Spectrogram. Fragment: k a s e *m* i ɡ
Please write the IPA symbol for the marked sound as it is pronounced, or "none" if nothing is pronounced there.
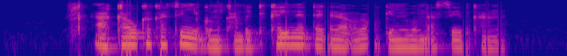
ɲ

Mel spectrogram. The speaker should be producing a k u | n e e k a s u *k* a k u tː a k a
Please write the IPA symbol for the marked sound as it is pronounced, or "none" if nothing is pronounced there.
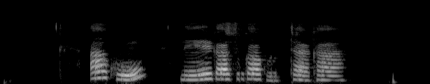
k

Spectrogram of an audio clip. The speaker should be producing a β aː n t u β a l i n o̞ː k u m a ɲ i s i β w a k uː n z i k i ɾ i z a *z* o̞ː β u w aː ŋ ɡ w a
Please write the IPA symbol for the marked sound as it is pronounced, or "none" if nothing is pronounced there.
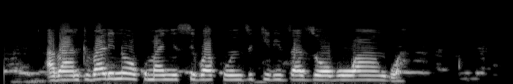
z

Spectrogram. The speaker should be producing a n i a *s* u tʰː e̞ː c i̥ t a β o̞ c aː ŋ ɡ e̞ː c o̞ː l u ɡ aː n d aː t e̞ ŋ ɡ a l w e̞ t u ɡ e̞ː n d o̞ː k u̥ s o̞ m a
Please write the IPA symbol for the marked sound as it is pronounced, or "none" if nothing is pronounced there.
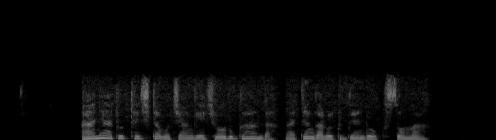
t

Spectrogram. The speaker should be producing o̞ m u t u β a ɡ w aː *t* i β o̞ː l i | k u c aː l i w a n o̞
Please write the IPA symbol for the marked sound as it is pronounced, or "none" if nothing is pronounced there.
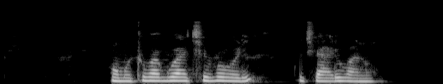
c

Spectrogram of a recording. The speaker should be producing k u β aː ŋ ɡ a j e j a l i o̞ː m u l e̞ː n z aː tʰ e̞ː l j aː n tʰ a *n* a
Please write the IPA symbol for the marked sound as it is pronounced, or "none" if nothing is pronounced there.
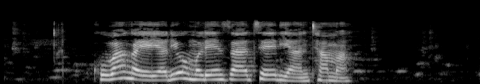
m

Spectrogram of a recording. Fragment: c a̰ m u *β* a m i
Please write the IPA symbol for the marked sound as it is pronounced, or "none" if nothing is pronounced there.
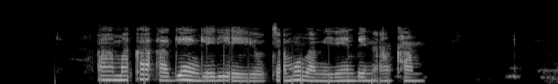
β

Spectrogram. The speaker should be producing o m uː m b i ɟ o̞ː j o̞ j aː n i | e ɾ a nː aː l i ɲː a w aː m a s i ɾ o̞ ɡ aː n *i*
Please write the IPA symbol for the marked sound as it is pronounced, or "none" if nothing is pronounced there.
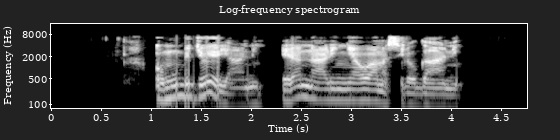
i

